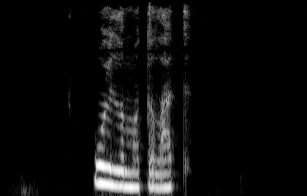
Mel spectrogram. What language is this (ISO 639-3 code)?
chm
